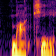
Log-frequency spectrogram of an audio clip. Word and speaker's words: Maquis: Well, no, they they sent a pronouncer with it. So, so Kira knew it was Maki.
